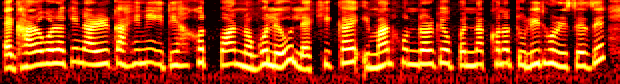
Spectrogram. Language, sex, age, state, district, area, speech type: Assamese, female, 18-30, Assam, Dibrugarh, rural, spontaneous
